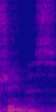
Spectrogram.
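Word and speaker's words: Seamus: lot you ready uh truth his name is pronounced Sheamus that's a good one no is from Ireland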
